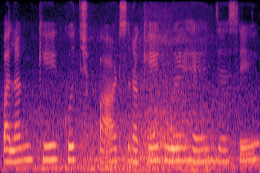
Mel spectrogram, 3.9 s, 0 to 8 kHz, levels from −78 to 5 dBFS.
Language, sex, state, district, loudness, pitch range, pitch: Hindi, female, Madhya Pradesh, Katni, -15 LUFS, 205-230 Hz, 220 Hz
